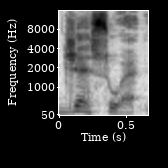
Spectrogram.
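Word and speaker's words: Gesuè: Certo, basta scrivere su YouTube, anche su Google, Occhi Stanchi, Gesue, però la cosa, ecco, l'attenzione è scrivere Gesue con la E, perché il mio nome è vero, che poi diventa anche nome d'arte, Gesue, G-E-S-U-E con l'accento.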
